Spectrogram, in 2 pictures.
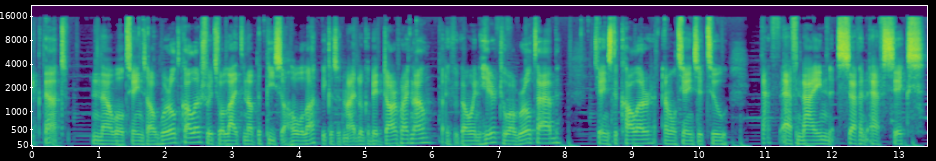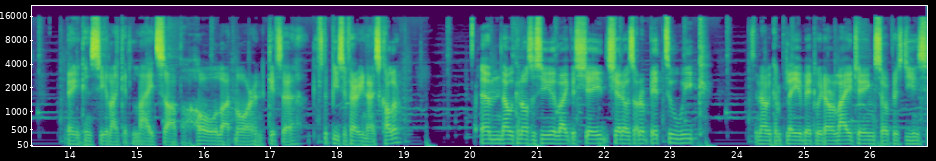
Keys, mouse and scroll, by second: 3.3 click, 4.7-5.6 scroll down 1, 5.6 click, 8.1 click, 14.2-14.7 scroll up 2, 15.2-17.9 scroll up 1, 20.0 scroll down 1, 22.4 click, 23.0-26.1 scroll down 1, 26.2 g.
